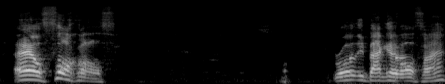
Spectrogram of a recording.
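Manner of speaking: poor put-on Australian accent. Told to talk like an Australian redneck, the speaker tries a bad fake Australian accent. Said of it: "That was pommy".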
